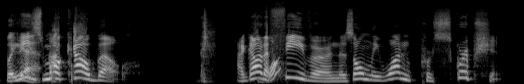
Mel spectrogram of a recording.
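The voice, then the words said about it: Bad impression of another person's voice. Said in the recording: “really bad Christopher Walken impression”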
